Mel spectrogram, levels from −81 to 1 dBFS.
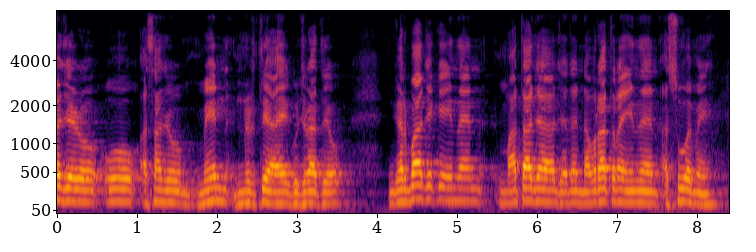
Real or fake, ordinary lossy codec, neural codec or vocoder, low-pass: real; none; none; none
